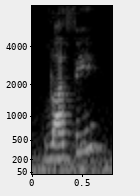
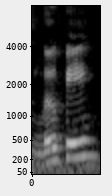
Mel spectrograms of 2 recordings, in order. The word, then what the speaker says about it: Luffy: Naruto here Goku here Luffy um actually it's pronounced Luffy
